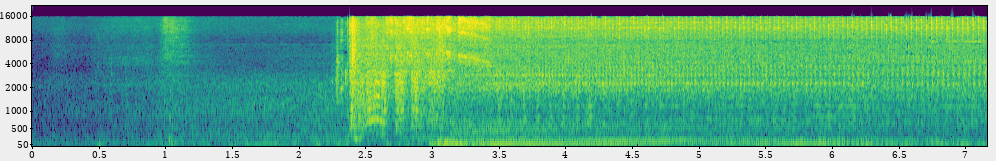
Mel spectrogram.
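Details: VW Golf TSI after replacing a spark plug, engine noise resembling valve noise previously, original plug six months old under 3,000 km: brief crank, then steady, even idle with no knock or rattle.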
